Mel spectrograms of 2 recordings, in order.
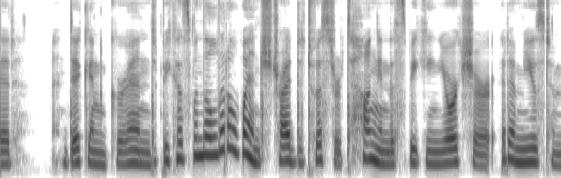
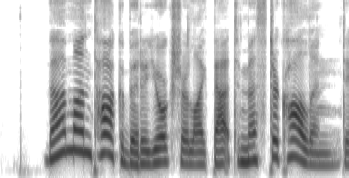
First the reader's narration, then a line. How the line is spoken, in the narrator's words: Dickon chuckled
